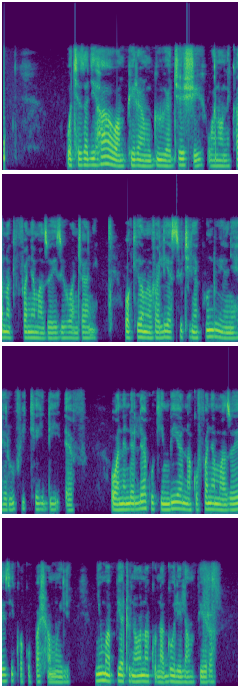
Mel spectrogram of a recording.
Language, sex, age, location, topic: Swahili, male, 18-24, Kisumu, government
